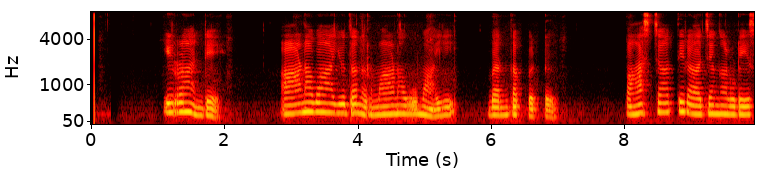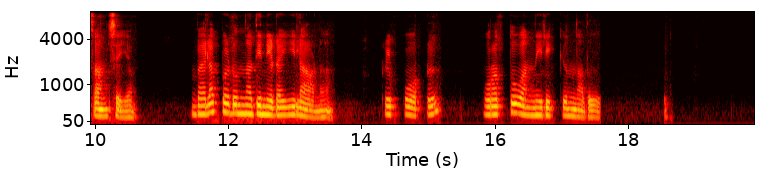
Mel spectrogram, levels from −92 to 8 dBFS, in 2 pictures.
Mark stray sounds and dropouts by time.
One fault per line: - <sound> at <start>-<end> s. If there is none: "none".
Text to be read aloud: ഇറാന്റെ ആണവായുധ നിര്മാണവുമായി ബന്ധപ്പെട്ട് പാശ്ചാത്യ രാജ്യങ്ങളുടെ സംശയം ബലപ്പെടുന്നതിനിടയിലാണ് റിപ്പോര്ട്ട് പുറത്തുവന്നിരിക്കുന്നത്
none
